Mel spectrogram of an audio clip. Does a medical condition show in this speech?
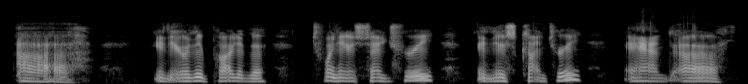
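Yes: spinal muscular atrophy; spinal muscular atrophy from birth, muscle weakness, lifelong wheelchair use; age 60.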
